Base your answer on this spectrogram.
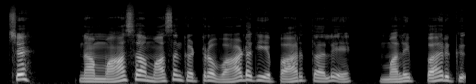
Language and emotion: Tamil, sad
